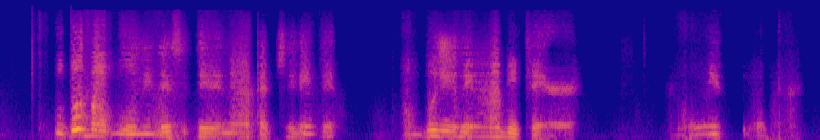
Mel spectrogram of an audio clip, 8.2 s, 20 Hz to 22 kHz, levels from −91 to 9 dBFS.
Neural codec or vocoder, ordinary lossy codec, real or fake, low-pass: codec, 44.1 kHz, 0.9 kbps, DAC; AAC, 48 kbps; fake; 19.8 kHz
